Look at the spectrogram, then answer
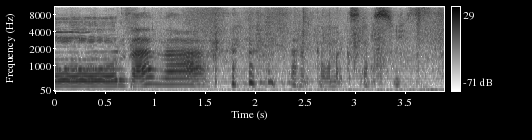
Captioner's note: laughs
